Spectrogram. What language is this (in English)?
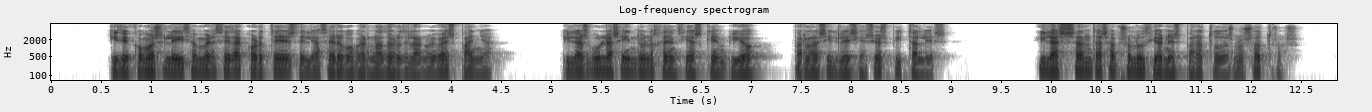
Spanish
